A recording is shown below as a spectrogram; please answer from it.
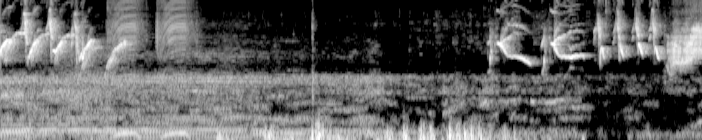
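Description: A European goldfinch sings in bursts of bright, liquid twittering and quick high chirps over a low rumbling background.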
